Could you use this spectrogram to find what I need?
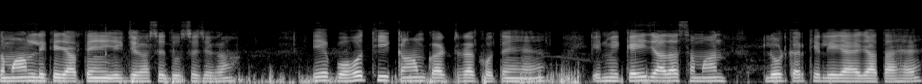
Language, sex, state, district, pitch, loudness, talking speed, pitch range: Hindi, male, Chhattisgarh, Kabirdham, 155 Hz, -15 LUFS, 190 wpm, 145-160 Hz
